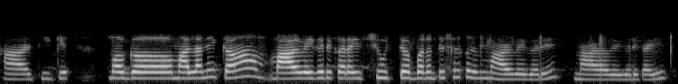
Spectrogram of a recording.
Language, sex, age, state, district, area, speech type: Marathi, female, 18-30, Maharashtra, Nashik, urban, conversation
